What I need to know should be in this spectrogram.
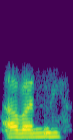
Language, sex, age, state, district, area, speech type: Telugu, female, 30-45, Andhra Pradesh, Bapatla, urban, conversation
